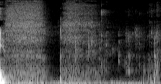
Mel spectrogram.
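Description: A man breathing in at a close microphone during a pause in speech: a soft inhale, then a second shorter one just before a second in.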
